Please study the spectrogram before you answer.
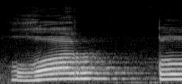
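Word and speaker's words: غرقا: Nah, qo ini harus panjang, Teman-teman, meskipun posisinya di akhir kalimat. Kenapa? Karena harakatnya tanwin fathah. Jadi ketika harakat akhirnya tanwin fathah yang double gini, maka jangan dimatiin ya hurufnya, tapi dipanjangkan. Jadi bacanya gar qo dua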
